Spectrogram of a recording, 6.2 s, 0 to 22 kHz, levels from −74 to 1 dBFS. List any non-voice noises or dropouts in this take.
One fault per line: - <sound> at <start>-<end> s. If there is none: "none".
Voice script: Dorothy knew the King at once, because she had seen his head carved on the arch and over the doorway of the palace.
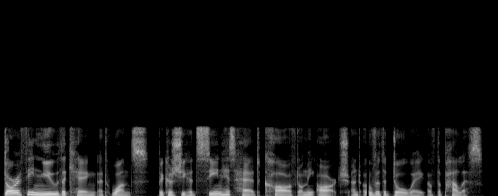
- dropout at 4.6-4.6 s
